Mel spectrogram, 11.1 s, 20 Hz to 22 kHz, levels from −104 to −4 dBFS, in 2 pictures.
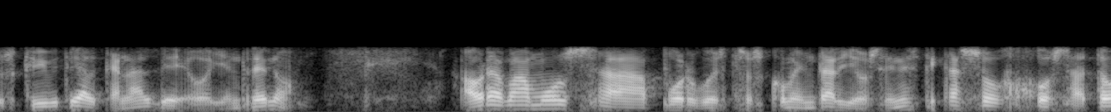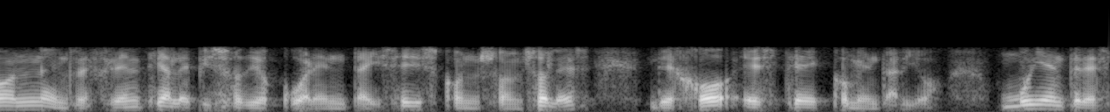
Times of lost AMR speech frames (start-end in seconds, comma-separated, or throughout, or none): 0.76-0.81, 8.16-8.21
